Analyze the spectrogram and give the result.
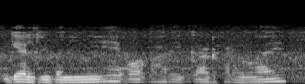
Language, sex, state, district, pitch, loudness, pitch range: Hindi, male, Uttar Pradesh, Shamli, 115 Hz, -18 LUFS, 115-120 Hz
